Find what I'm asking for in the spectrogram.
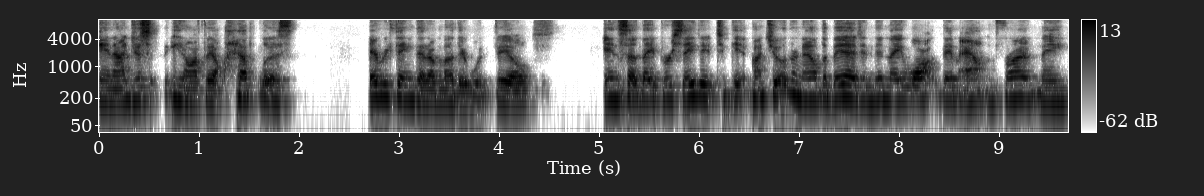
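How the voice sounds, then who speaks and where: A woman's somewhat breathy voice at medium pitch, with fairly even intonation and a fairly quick pace. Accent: Southern US. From Tennessee. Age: 60s. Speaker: experiencer of alien contact, former government employee. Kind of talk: interview testimony.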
